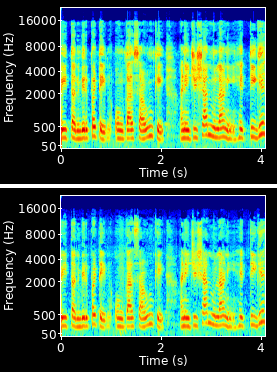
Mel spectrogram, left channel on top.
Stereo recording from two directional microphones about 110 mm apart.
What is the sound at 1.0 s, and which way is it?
Speech, 10° left (ahead or behind).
